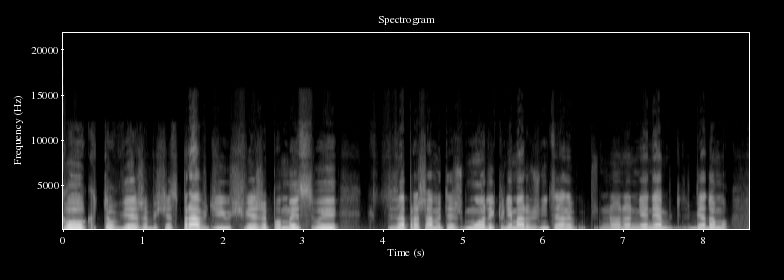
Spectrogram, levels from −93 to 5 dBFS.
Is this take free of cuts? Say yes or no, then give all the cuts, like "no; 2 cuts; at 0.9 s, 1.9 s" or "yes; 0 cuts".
yes; 0 cuts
